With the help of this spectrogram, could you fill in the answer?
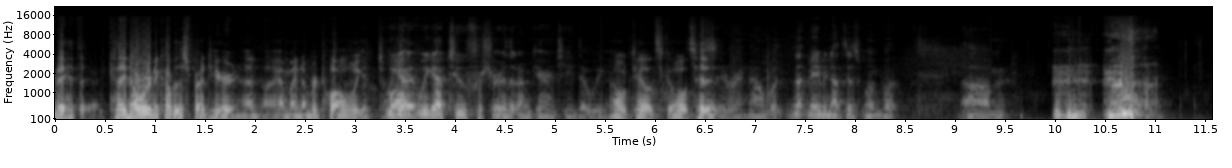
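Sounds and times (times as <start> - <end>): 
speech: 0.0 - 11.1
person coughing from pumpkin seeds caught in the throat: 10.0 - 11.2
throat clearing from pumpkin seeds caught in the throat: 10.0 - 11.2.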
